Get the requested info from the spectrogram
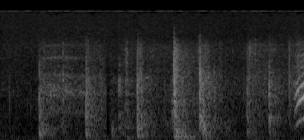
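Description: A door being handled and opened, with a series of sharp knocks and thuds, about six in two seconds, the loudest a little past halfway.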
